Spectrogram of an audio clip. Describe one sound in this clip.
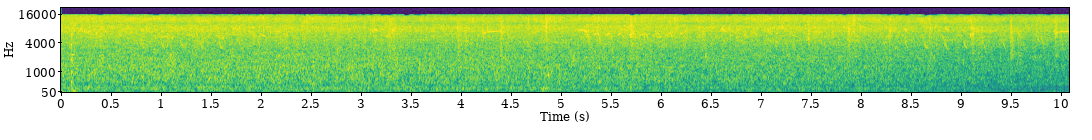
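Water in a stream flows and babbles steadily.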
